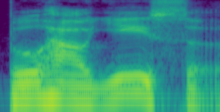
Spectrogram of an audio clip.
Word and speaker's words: 不好意思: We know there are 4 tones and 1 light tone in the Chinese language. This one is the light tone. So 意思,不好意思. 不好意思.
